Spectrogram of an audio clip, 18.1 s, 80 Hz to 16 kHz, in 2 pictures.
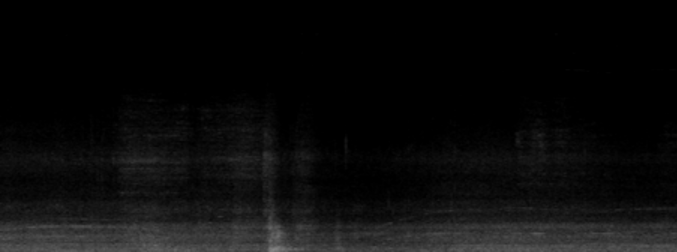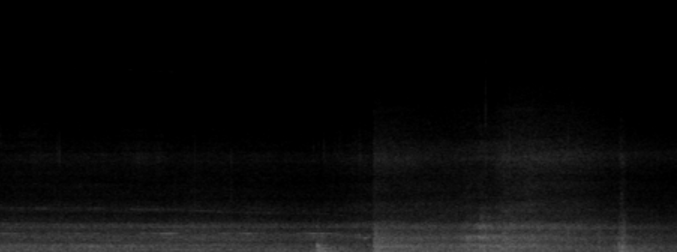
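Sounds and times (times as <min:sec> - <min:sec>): ocean surf roaring: 0:14.0 - 0:17.8.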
